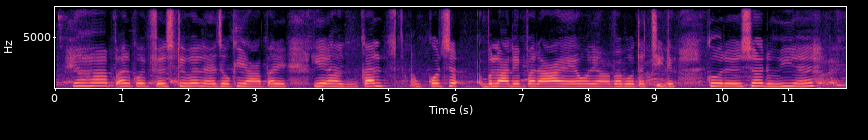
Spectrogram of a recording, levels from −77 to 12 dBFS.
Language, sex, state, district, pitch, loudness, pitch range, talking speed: Hindi, female, Bihar, Sitamarhi, 265 Hz, -15 LUFS, 255-280 Hz, 120 wpm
